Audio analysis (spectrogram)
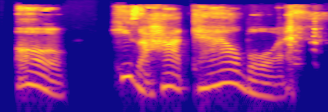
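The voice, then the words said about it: Put-on Southern accent. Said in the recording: “said in her southern accent ... did you have to do a southern?”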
